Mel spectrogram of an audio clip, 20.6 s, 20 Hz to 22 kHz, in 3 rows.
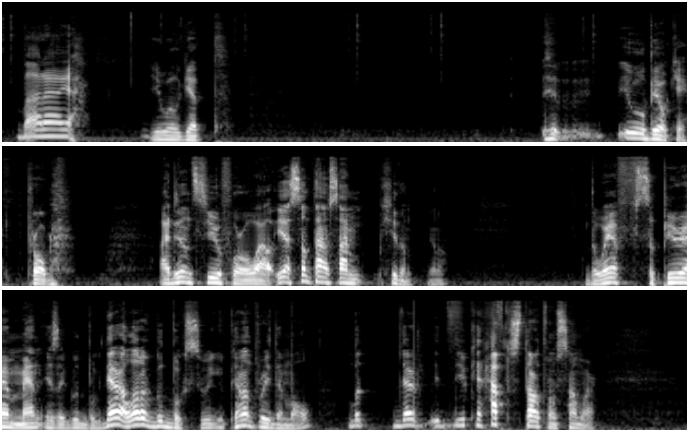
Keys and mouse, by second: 0.0-20.5 middle drag.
